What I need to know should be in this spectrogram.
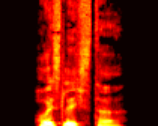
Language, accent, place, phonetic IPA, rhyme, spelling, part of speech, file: German, Germany, Berlin, [ˈhɔɪ̯slɪçstə], -ɔɪ̯slɪçstə, häuslichste, adjective, De-häuslichste.ogg
- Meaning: inflection of häuslich: 1. strong/mixed nominative/accusative feminine singular superlative degree 2. strong nominative/accusative plural superlative degree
